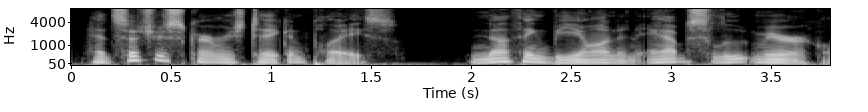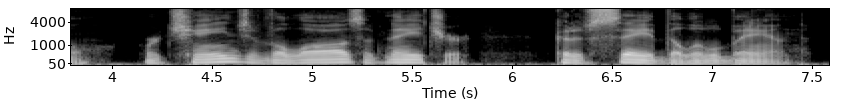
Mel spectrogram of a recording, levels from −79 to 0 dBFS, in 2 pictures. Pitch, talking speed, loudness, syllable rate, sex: 100 Hz, 190 wpm, -19 LUFS, 5.9 syllables/s, male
